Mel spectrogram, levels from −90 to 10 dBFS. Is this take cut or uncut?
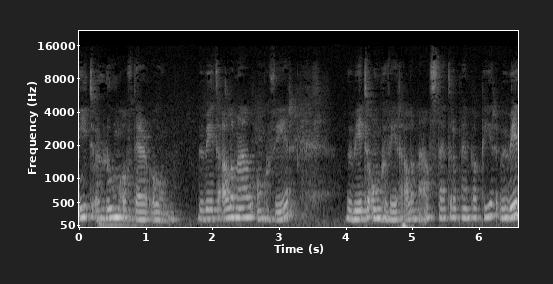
uncut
